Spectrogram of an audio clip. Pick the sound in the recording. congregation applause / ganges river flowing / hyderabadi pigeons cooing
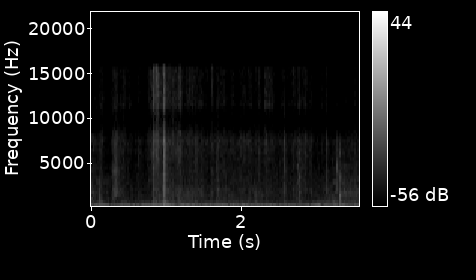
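hyderabadi pigeons cooing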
